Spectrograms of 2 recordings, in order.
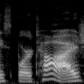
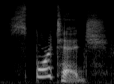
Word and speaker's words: Sportage: In Canada, we say Sportage. In the US, Sportage.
